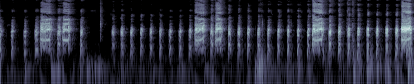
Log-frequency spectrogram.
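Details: Clipped rhythmic clucking from a wild red junglefowl hen, with loud rasping cackle bursts near the start, middle and end.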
